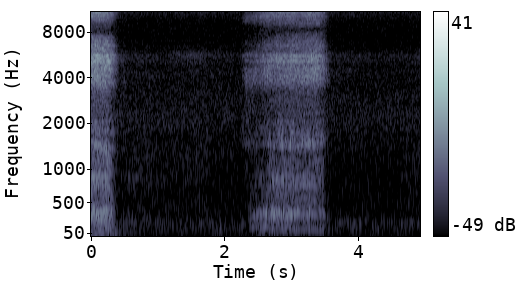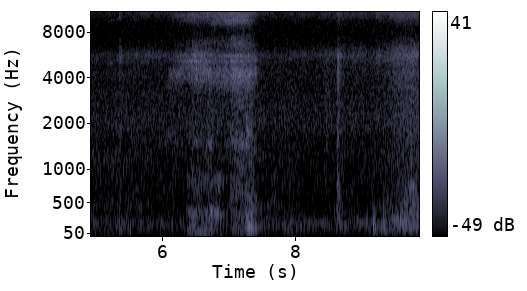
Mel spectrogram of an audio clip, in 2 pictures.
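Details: Loud, rough snores about every four seconds, each a fluttering rattle on the breath, with quiet pauses between; snoring.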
